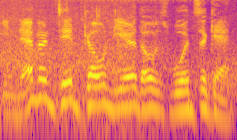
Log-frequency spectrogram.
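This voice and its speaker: A man acting as a boastful Viking warrior in a video game, spinning a tale with theatrical amusement. His high voice swings widely in pitch, and loud water and boat noise runs behind it. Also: expressive, moderate pace, natural voice. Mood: amused, mischievous. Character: boastful male Viking warrior recounting a boyhood prank. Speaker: storyteller. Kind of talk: dramatic video game storytelling.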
